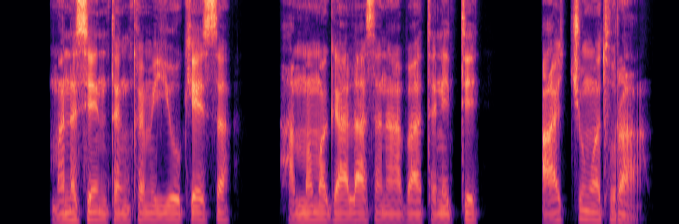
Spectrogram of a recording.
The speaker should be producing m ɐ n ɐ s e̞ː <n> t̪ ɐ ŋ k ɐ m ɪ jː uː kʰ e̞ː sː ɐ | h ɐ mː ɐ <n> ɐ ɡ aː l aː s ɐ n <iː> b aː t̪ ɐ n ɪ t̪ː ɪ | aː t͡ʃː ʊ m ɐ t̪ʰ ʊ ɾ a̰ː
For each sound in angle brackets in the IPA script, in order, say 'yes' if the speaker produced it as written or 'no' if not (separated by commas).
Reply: yes, no, no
